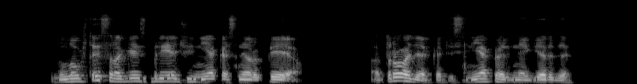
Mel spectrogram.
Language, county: Lithuanian, Panevėžys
